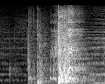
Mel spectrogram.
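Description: A few light knocks about half a second in, then a loud heavy thunk a little after one second that rings off, over quiet, tense film music with a low held tone.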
